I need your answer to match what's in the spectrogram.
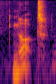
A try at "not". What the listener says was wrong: You're saying nut. You know that, don't you?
